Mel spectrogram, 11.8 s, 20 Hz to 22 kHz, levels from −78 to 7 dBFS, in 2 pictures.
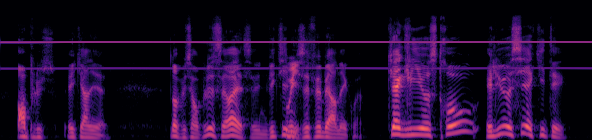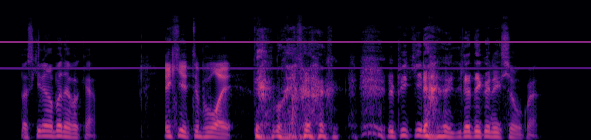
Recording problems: high-pitched whine; loud; throughout; 6.5 kHz, 6 dB below the speech

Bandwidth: 14 kHz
